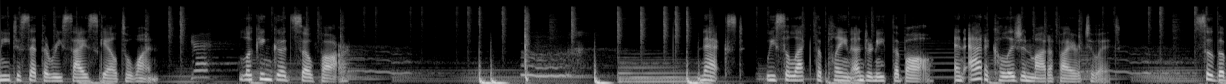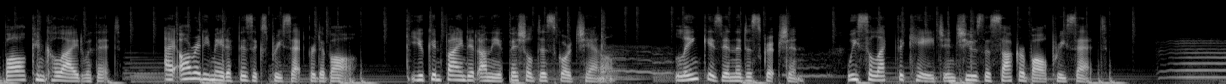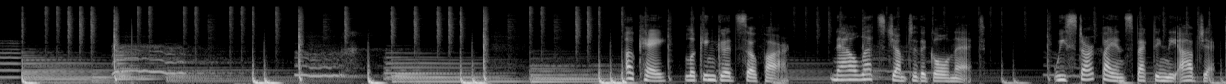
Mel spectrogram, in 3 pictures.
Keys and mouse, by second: 1.3 click, 6.6 click, 6.9 middle click, 7.0-9.7 drag, 9.7-15.2 middle drag, 11.4 space, 12.6 space, 12.9 space, 13.6 space, 14.2 shift+Left, 15.2 click, 15.5 middle click, 15.6-20.1 right drag, 20.1-26.2 middle drag, 22.9 space, 24.5 space, 25.1 space, 25.6 space, 26.0 shift+Left, 26.2-30.2 drag, 26.2 space, 27.7 space, 28.6 space, 29.1 space, 30.2 space, 32.9 shift+Left, 35.6 middle click.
